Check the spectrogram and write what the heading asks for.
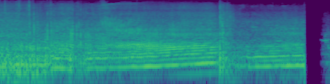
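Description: Rally car engine at full throttle as the car powers through a corner and away, its note climbing steadily. There is a sharp crack and a brief break in the note about three seconds in.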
